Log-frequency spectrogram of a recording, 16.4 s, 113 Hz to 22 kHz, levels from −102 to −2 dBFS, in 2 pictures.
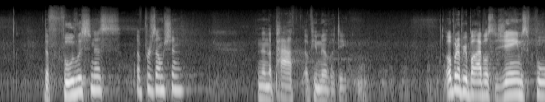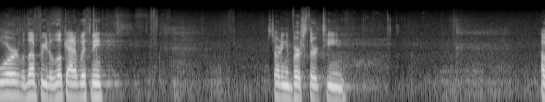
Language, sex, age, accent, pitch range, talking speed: English, male, 30-49, American, 150-230 Hz, 115 wpm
